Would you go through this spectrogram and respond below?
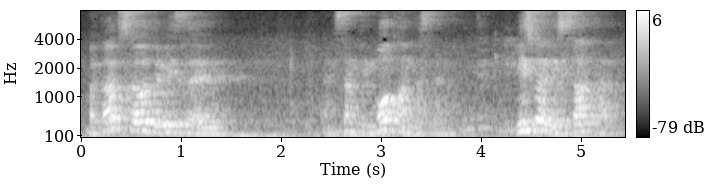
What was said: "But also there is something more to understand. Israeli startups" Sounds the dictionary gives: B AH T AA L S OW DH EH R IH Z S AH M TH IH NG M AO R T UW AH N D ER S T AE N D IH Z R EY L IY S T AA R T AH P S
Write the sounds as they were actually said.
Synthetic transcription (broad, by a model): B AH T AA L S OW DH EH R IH Z S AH M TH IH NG M AO R T UW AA N D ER S T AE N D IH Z W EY IY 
